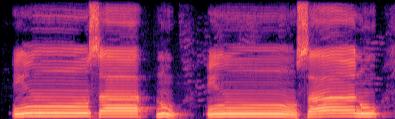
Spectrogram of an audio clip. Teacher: نون ساکن کی آواز کو آپ ناک میں چھپا کر گننا کے ساتھ پڑھیں گے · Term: نون ساکن کا اکفا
